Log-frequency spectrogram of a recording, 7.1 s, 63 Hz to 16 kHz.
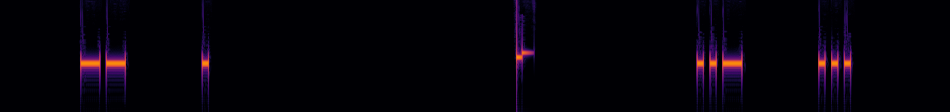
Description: Morse code, heard as a keyed tone, about 25 wpm, spaced as for 12 wpm, 700 Hz. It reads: ME US
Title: 4x Character Spacing - Top 200 Words - 25wpm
